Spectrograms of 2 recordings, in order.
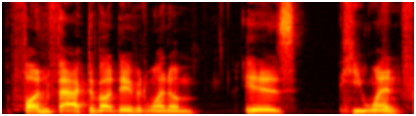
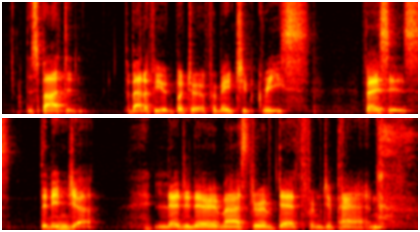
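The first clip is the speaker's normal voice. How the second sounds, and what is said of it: Impression of David Wenham's narrator voice. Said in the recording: “I'm going to try to do the David Wenham voice ... That narrating voice”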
